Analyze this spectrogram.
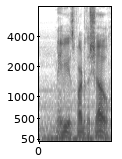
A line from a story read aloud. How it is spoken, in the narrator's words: Zach mumbled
